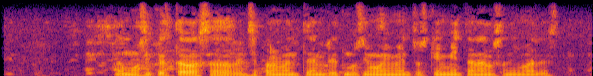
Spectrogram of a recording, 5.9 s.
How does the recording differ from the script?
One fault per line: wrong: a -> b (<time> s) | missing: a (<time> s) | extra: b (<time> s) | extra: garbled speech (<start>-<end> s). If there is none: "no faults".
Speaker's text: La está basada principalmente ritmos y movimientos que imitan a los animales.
extra: música (1.2 s)
extra: en (3.1 s)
